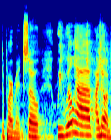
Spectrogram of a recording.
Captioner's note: clapping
